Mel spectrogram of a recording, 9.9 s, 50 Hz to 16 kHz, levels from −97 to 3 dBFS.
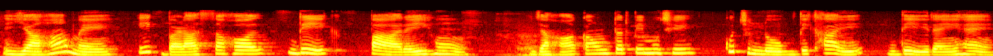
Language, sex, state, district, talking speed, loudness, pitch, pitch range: Hindi, female, Bihar, Kaimur, 120 wpm, -15 LUFS, 205 Hz, 185-250 Hz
